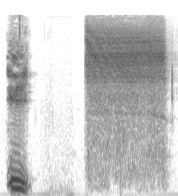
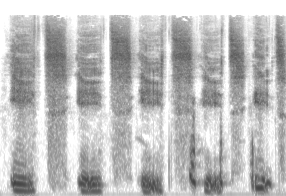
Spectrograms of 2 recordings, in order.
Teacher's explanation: What you do is you make the T longer. · Term: French T's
